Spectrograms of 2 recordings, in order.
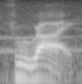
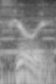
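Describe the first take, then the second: First: The name ends with a 'rye' sound. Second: The name ends with a 'ree' sound. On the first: The speaker calls it right. "it's more properly pronounced Furai" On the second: The speaker calls it wrong. "I called it a Mazda Fury"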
